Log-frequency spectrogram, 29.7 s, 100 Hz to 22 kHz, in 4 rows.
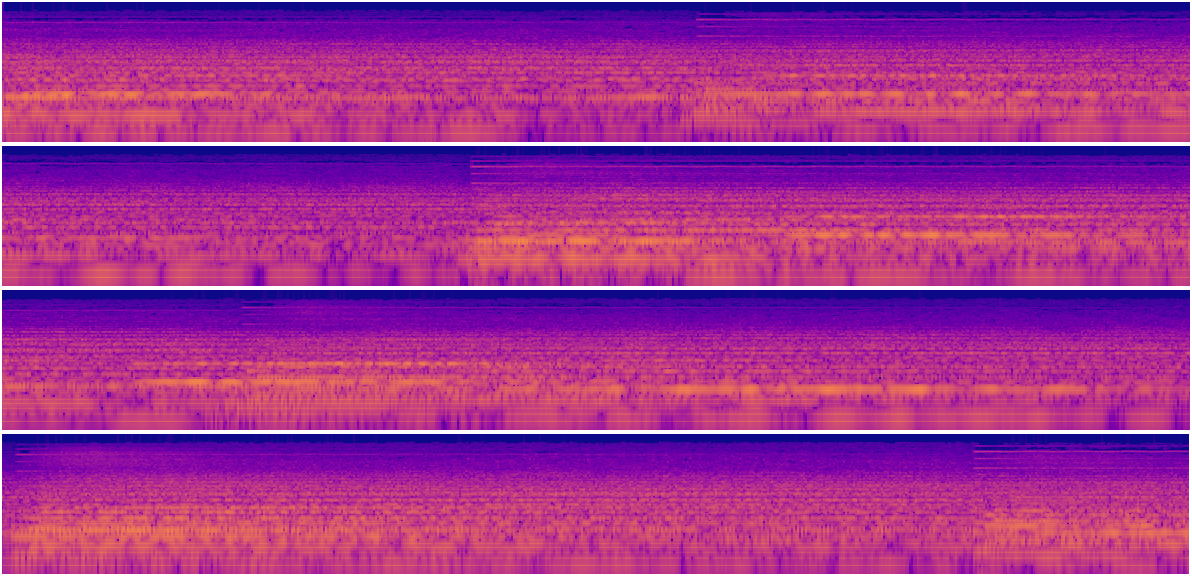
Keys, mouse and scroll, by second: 0.0 alt+right click, 0.4 alt+click, 3.1 ctrl+Delete, 4.6 click, 5.9 ctrl+Delete, 7.0 scroll down 1, 7.3 alt+click, 8.3 alt+middle click, 8.9 ctrl+z, 10.5 ctrl+-, 10.6 ctrl+z, 15.5 click, 16.6 click, 18.7 ctrl+Delete, 20.2 click, 21.3 ctrl+Delete, 23.2 click, 24.3 ctrl+Delete, 26.9-29.5 drag, 29.5 Delete.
